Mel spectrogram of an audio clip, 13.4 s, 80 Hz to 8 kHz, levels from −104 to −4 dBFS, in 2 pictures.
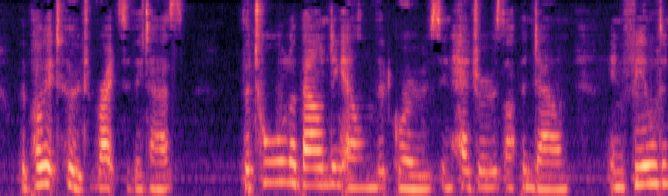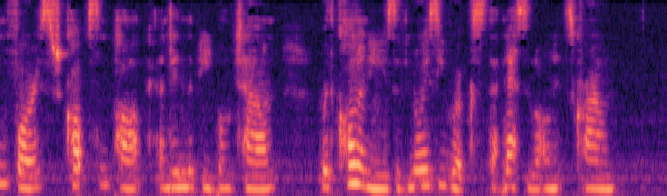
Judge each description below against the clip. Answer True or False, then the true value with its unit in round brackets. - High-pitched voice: True (225 Hz)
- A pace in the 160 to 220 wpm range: True (180 wpm)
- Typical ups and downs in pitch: True (3.6 semitones)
